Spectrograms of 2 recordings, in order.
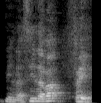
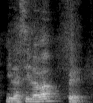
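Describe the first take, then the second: Both takes have the same delivery.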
